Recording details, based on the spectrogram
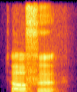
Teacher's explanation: the O in to is said twice as long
